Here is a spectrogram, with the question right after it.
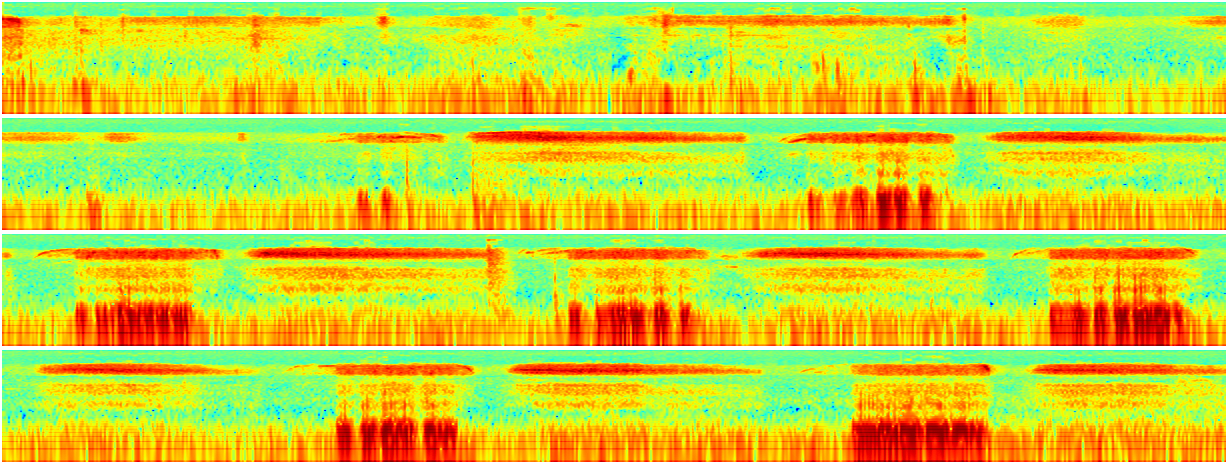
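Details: Short-legged American Shorthair cat making a funny face while asleep, snoring: after quiet breathing, low rasping snores come about every two seconds in the second half, each with a hissy breath.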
